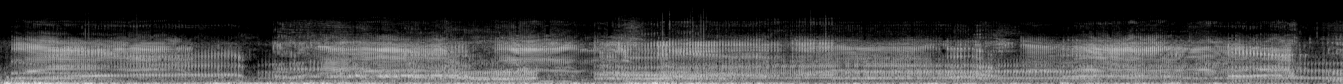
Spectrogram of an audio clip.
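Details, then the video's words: Sea lion pup vocalizing during nursing: long, throaty, wavering bawls in repeated bouts separated by brief gaps, over a constant low-frequency rumble. "Sea Lion pup has listened and learned while nursing - video has sound"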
